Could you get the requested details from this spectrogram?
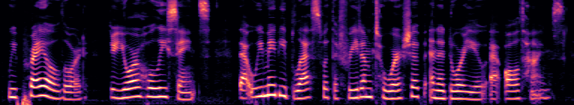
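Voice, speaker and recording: A woman hosting a prayer podcast, reading scripted prayers in a slow, measured, prayerful way. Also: mid-range voice. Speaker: podcast host leading prayer.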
